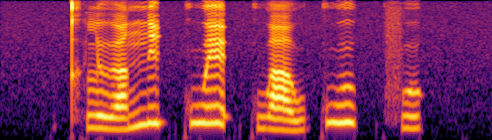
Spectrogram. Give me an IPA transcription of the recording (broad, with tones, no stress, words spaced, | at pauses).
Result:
kʰlɯ˩˦a̯ni˥˩ʔkwe˥˩ʔkwaː˩˦w kwu˥˩k̚ fu˦˥k̚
